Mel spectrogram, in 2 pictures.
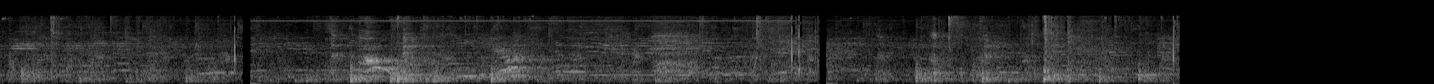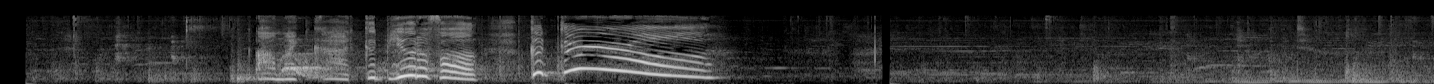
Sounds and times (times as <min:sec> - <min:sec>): Clip-clop: 0:00.0 - 0:11.8, 0:14.7 - 0:20.1, 0:22.1 - 0:28.6
Speech: 0:16.9 - 0:21.6.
